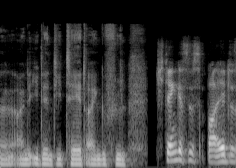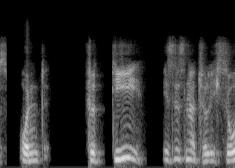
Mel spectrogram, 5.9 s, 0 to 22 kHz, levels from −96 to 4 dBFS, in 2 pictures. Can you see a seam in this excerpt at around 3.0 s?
yes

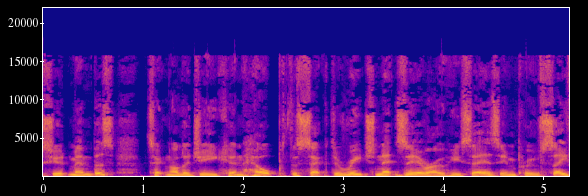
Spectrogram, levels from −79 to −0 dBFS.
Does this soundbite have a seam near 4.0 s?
no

